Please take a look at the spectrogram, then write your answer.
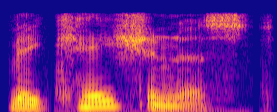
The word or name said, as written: vacationist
